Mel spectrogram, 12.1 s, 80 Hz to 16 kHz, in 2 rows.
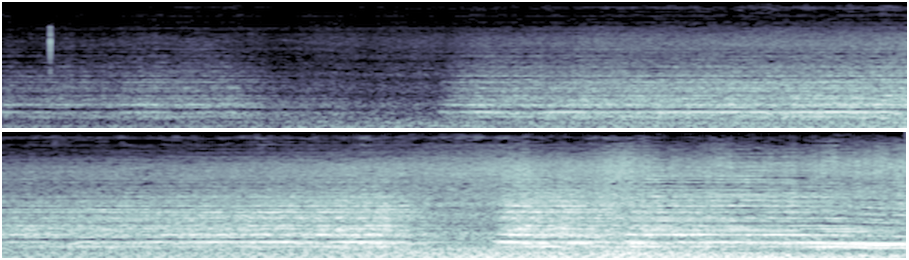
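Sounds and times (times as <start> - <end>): locomotive air horn: 0.0 - 1.9, 2.9 - 12.0
train rumbling on rails: 0.0 - 12.0.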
